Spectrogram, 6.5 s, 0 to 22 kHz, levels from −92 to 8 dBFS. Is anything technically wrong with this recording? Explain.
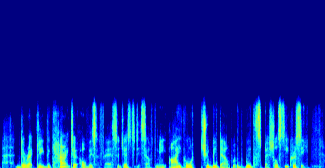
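Yes. The speech has three kinds of transmission fault, all packed between about 3.85 and 5.0 s.

Long network dropout, 3.85 to 4.04 s: audio stopped arriving. The receiver stretched the last sound into a fading buzz or hiss for about 160 ms, then left about 100 ms of near-silence. Roughly 120 ms of speech is gone. This is likely a network stall with a delay shift of roughly 40 ms.

Lost packet rebuilt from error correction at 4.01 to 4.22 s, 4.56 to 4.62 s, 4.74 to 4.78 s, 4.79 s, and 4.93 to 4.99 s: each lost packet was replaced by the low-bitrate backup copy carried in the next packet. The speech stays continuous but turns briefly rougher and noisier, for 15 to 60 ms per event.

Burst of packet loss, 4.68 to 4.79 s: several consecutive packets failed to arrive in time. About 50 ms was filled by continuing and fading the preceding sound into a held buzz or hiss. 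About 60 ms of speech is missing when the audio resumes.

These faults sit on an Opus call path with audio limited to about 8 kHz. The bitrate is about 20 kbps.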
